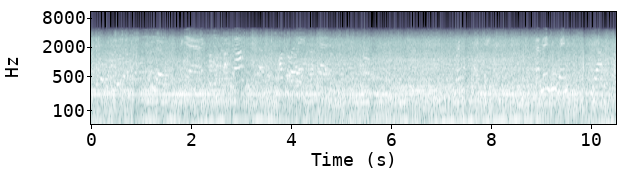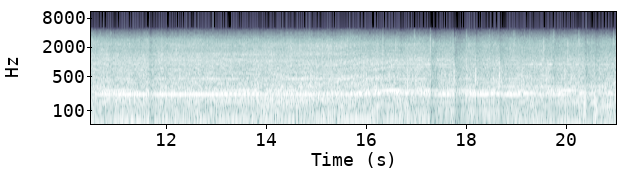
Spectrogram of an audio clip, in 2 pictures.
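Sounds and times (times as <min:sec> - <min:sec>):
street noise: 0:00.0 - 0:21.0
vehicle engine drone: 0:00.0 - 0:21.0.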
